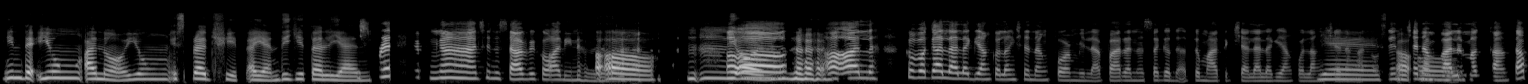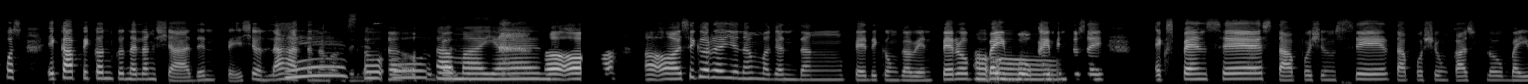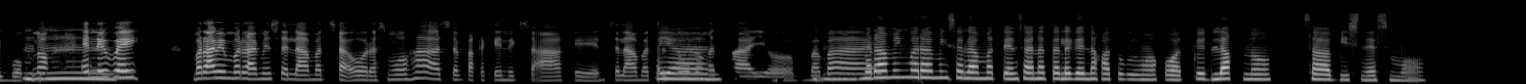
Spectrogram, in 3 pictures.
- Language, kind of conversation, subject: Filipino, advice, Paano ako makakapagmuni-muni at makakagamit ng naidokumento kong proseso?
- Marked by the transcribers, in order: other background noise; chuckle; laughing while speaking: "oo ganun"; tapping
